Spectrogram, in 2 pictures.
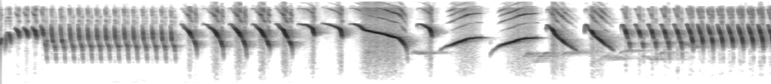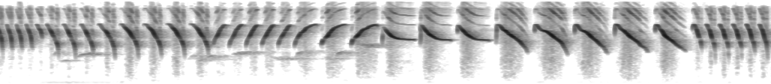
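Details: Canary singing a busy ornamented song meant to provoke other canaries into responding, long runs of rapid high sweeping notes, some slurred downward whistles, and dense trilled passages repeating several times a second.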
